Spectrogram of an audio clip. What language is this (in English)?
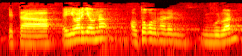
Basque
